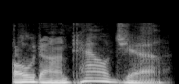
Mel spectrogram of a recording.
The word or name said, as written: odontalgia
